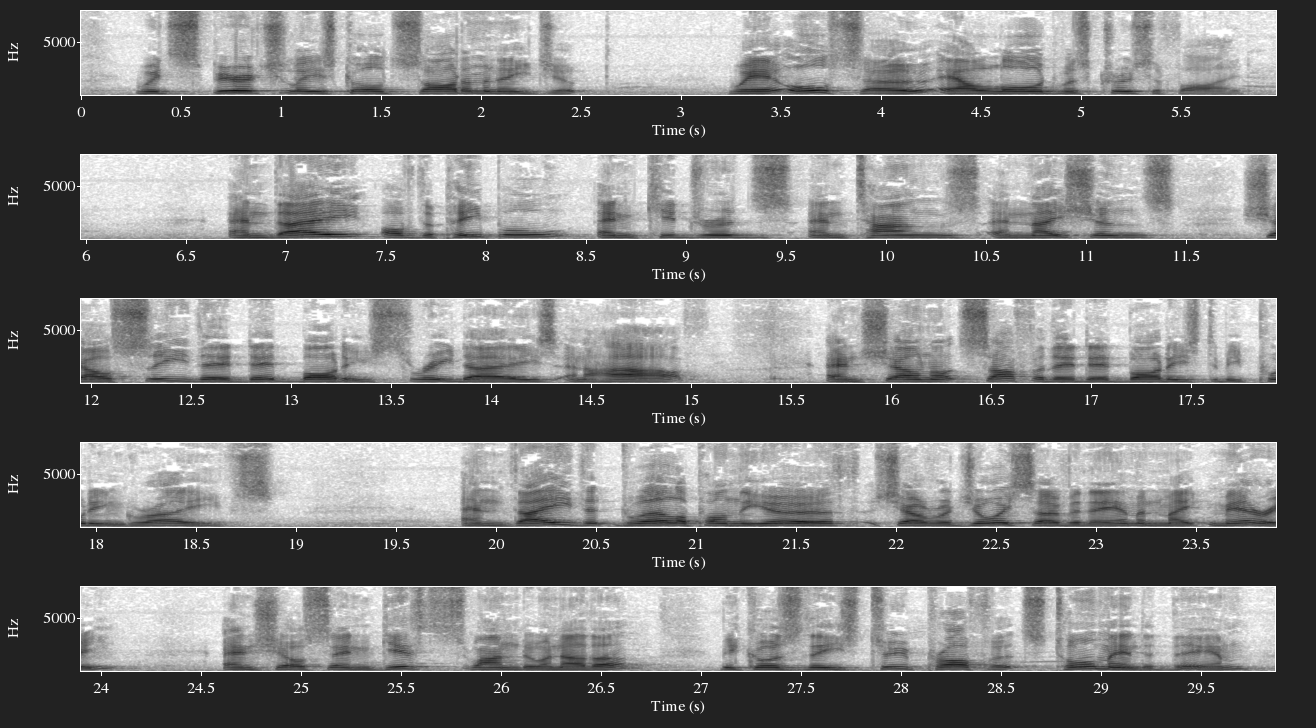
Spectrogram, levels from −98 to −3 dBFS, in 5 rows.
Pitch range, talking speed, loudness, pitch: 160-190 Hz, 145 wpm, -18 LUFS, 175 Hz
